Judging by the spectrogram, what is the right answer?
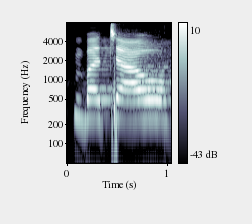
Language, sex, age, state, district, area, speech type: Hindi, female, 18-30, Uttar Pradesh, Sonbhadra, rural, read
